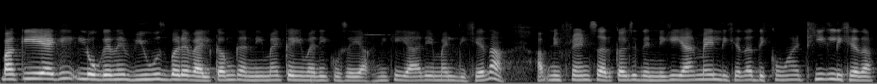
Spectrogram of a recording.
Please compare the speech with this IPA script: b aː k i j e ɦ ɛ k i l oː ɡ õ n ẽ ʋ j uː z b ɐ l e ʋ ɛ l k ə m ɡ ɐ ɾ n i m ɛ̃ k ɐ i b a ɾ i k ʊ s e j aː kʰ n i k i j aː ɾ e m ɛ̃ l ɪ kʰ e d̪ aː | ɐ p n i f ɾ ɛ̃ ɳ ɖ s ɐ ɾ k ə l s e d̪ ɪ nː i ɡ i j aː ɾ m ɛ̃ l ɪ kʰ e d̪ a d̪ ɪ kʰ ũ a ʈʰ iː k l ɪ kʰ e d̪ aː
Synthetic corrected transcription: b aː k i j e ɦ ɛ k i l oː ɡ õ n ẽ ʋ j uː z b ɐ ɽ e ʋ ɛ l k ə m k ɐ ɾ n i m ɛ̃ k ɐ i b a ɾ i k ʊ s e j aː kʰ n i k i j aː ɾ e m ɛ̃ l ɪ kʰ e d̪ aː | ɐ p n i f ɾ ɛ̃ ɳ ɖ s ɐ ɾ k ə l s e d̪ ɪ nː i k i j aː ɾ m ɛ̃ l ɪ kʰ e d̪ a d̪ ɪ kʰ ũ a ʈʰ iː k l ɪ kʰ e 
